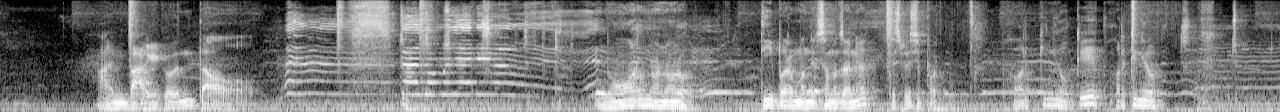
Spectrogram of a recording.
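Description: A young man sobs and wails loudly nearby.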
